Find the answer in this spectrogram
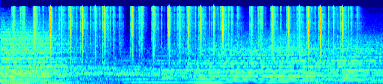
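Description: Typewriter key-click sound effect: a quick, uneven run of clicks, about five a second with a couple of short pauses, over soft background music.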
